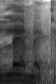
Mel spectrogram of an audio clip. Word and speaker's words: Lamech: Now, or Lamech, it should be pronounced.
